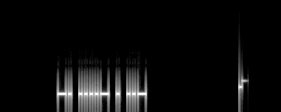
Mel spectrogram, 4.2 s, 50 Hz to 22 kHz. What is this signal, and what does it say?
Morse code, heard as a keyed tone, about 30 wpm, 700 Hz. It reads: N4EU
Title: All Cut Numbers - 4-Digit 30wpm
